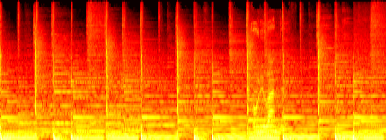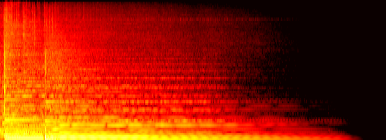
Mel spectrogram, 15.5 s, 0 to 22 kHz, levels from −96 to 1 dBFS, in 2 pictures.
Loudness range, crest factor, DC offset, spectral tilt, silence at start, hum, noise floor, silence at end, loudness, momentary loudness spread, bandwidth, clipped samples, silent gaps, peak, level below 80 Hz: 13 LU; 16 dB; under 0.1%; -6 dB/octave; 0 s; none; -68 dBFS; 2.6 s; -16 LUFS; 14 LU; 20 kHz; under 0.1%; none; 0 dBFS; -22 dBFS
